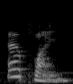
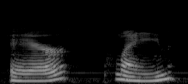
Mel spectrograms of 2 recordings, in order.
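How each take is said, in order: First: Said in the usual way. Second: "air", pause, "plane", each drawn out; split into parts. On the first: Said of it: "read the longer word like this". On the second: Shown as a demonstration. Teacher shows readers how to build a longer word, split into parts. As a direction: say "air" and "plane" as two separate words. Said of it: "use it to help us read the longer word like this".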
